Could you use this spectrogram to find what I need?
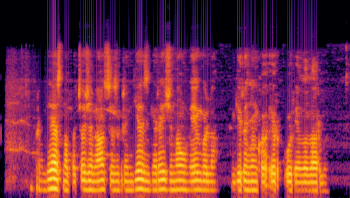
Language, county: Lithuanian, Kaunas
